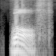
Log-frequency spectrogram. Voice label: "wolf", American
